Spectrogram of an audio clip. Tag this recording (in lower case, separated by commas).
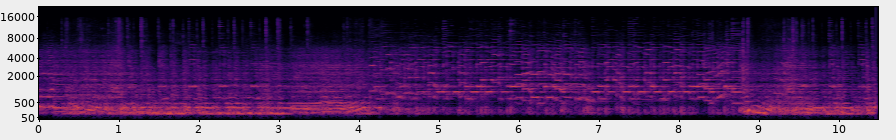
music, tapping (guitar technique), guitar, plucked string instrument, electric guitar, musical instrument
